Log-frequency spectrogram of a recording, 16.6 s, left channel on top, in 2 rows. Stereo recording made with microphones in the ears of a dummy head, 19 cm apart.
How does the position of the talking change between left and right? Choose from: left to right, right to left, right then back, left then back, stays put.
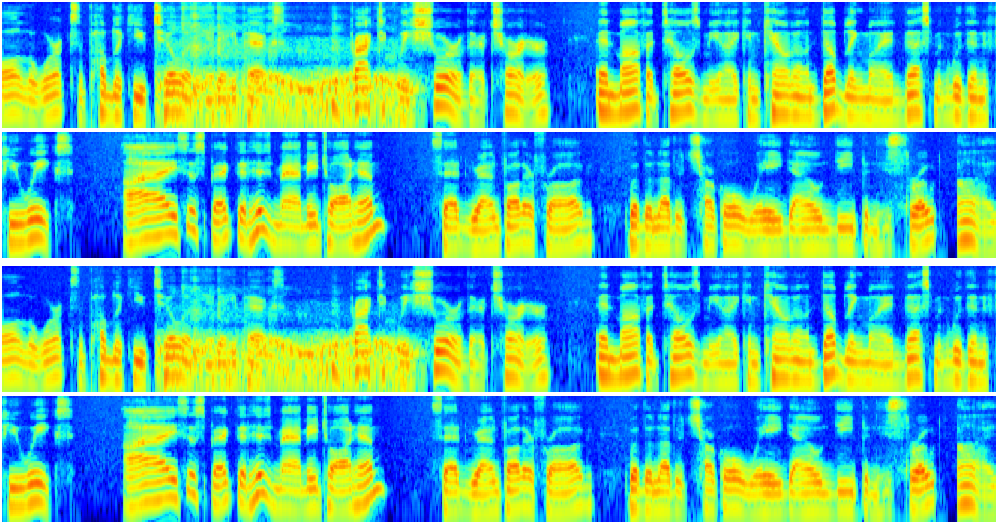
left to right.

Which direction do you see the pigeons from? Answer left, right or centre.
left.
